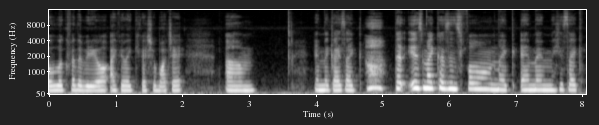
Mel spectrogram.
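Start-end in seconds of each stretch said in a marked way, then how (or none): 4.8-6.7 higher, slow, drawn-out retold amazement; mock astonishment. Kid sees the lock screen picture, mock astonishment. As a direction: imitate someone amazed by a discovery. Acting out the guy recognizing the phone.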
